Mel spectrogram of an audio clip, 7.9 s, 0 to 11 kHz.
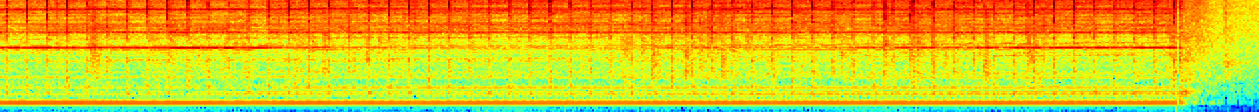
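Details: V6 turbo R5 replica fuel injectors on a test bench after ultrasonic cleaning, flows about 54 per test tube: steady pump hum with crisp, even clicking about four times a second, stopping cleanly; healthy injectors.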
